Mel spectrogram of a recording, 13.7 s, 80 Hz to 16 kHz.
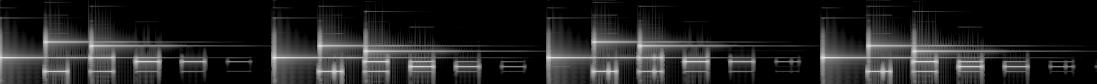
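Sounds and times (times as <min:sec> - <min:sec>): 
LG X Screen music box alarm tone: 0:00.0 - 0:13.4.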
